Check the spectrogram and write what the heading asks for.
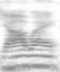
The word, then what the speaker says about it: Yahweh: the page they're pronounced yahweh adonai and they're two hebrew words from the bible and yahweh is the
